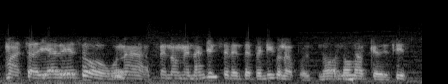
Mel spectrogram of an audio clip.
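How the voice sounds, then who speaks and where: A man's voice: medium pitch, fairly even intonation, a little fast, dull audio, soft background music. A man from Honduras speaking as a correspondent on a film show, giving a casual, conversational report.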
